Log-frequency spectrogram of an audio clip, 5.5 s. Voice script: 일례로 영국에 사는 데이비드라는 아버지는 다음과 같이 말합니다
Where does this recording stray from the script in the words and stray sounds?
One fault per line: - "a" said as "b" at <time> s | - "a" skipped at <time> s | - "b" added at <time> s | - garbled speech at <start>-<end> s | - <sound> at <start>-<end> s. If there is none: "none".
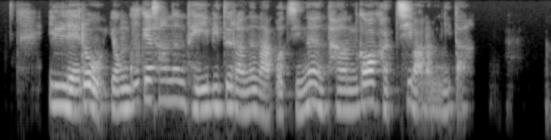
none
